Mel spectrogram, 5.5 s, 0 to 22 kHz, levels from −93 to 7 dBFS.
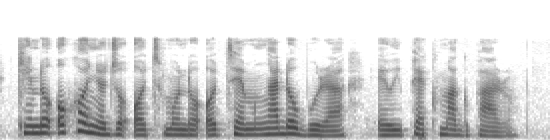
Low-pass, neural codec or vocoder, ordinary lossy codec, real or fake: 7.2 kHz; none; none; real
